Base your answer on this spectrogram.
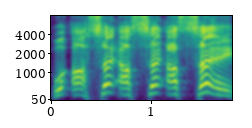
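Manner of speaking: put-on Louisiana accent. Speaker, after saying he can't do the accent, tries it anyway: Louisiana accent. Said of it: "See, that's not bad right there".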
